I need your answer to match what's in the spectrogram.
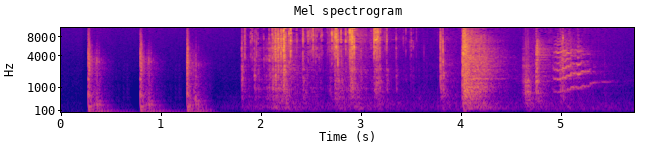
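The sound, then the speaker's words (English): Detective Hunt knocks on Percy Redwood's door at Albion House: three loud, heavy knocks in steady succession, followed by shuffling background noise and a brief high creak. “Detective Hunt drives out to Albion House and knocks on Percy Redwood's door.”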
